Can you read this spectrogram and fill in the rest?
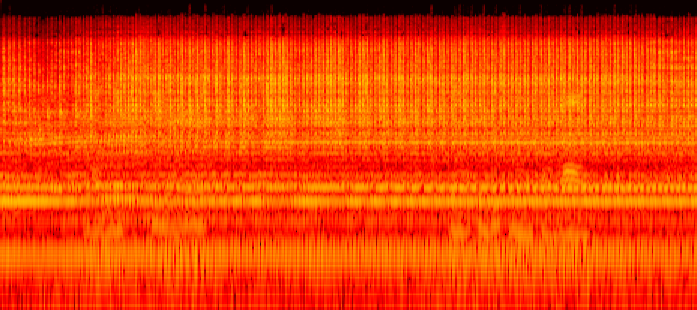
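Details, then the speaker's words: Furnace heater not turning on: a steady, high, unbroken squeal rides over the running hum from the failing draft inducer motor, which needs replacing. "that's a squealing noise they said they were hearing and uh we need to replace that inducer motor"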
